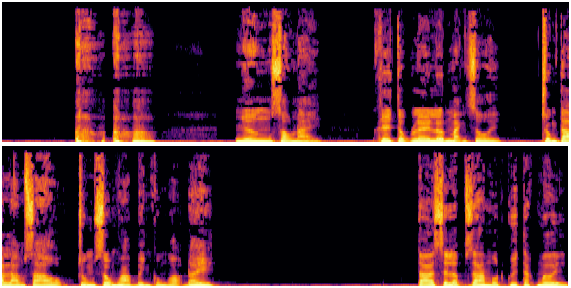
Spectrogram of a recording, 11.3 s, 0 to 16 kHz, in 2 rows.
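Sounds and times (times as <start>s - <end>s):
dry coughing: 0.7s - 1.7s
throat clearing: 0.7s - 1.7s
speech: 0.9s - 1.6s, 2.3s - 7.9s, 9.8s - 11.3s.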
